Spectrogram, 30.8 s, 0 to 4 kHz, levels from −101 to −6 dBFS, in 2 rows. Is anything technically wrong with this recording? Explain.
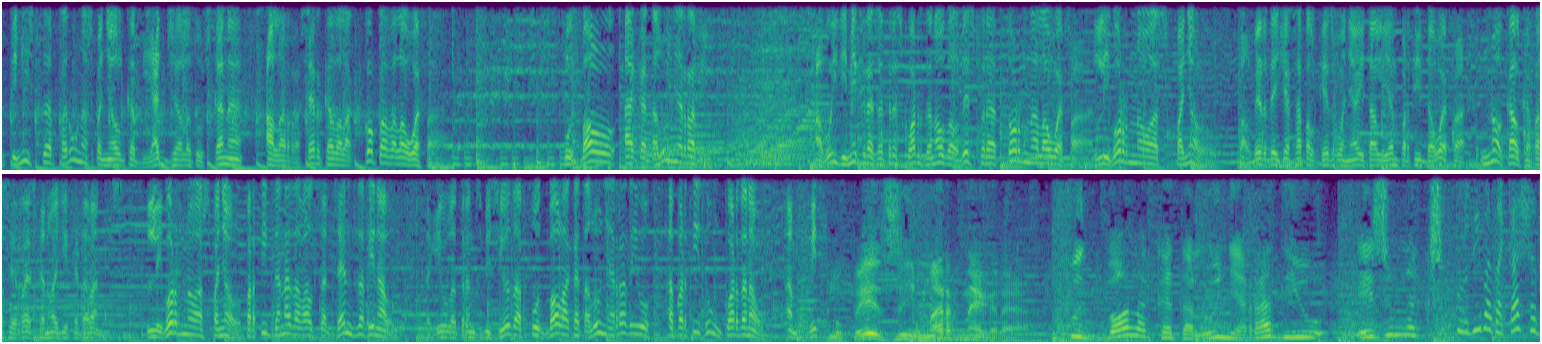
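Yes. A wrong sample rate fault runs from 23.63 to 29.92 s. Across that stretch the samples are played back at half the rate they were captured at, with no conversion between the two, which fits audio recorded at 16 kHz and played at 8 kHz. Speed and pitch therefore drop together by the same ratio: the sound moves at 0.5 times its proper speed and sits a full 12 semitones lower, an octave down, so it comes across as low, slow and dragged out.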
